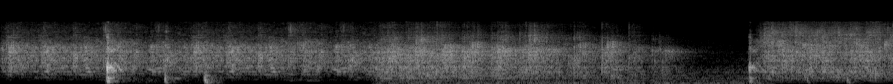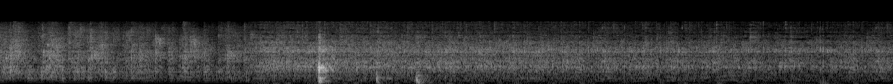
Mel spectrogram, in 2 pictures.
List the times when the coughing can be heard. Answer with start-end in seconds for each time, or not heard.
1.1-2.1, 7.5-8.6, 12.1-13.2.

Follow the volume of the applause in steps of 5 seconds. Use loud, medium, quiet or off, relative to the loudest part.
loud, loud, loud, medium.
